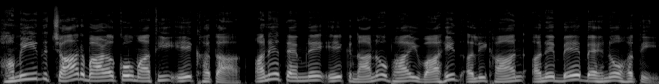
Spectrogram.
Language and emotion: Gujarati, neutral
